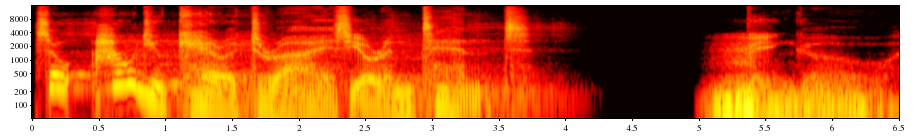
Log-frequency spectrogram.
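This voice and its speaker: Very deep, suave demon lord. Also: male voice, huge pitch swings, very slow, gravelly, a bit bright, soft background music, full character voice. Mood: taunting, playful. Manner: mock-courteous, sly, grandiloquent. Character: suave, sardonic male demon lord, theatrical tempter. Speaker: arena master taunting the player. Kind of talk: theatrical video game villain acting. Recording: echoey hall reverb.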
